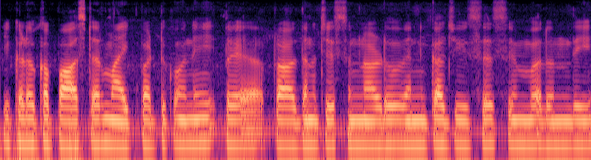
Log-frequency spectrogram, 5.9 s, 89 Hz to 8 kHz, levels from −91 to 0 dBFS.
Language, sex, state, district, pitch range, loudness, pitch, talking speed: Telugu, male, Telangana, Mahabubabad, 135-140 Hz, -18 LUFS, 135 Hz, 120 wpm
